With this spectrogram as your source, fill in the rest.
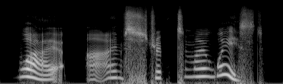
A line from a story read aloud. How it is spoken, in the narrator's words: he stammered in real horror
